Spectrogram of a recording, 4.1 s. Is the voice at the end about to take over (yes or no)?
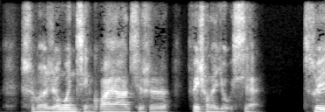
yes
